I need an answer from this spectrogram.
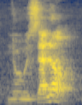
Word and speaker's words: nous allons: These two begin with vowels, which means that the S of nous and vous will be pronounced. So for the first person plural we have nous allons, we go.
